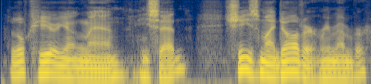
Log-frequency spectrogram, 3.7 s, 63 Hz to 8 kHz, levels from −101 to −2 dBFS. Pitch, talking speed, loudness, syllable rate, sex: 100 Hz, 180 wpm, -14 LUFS, 4.9 syllables/s, male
